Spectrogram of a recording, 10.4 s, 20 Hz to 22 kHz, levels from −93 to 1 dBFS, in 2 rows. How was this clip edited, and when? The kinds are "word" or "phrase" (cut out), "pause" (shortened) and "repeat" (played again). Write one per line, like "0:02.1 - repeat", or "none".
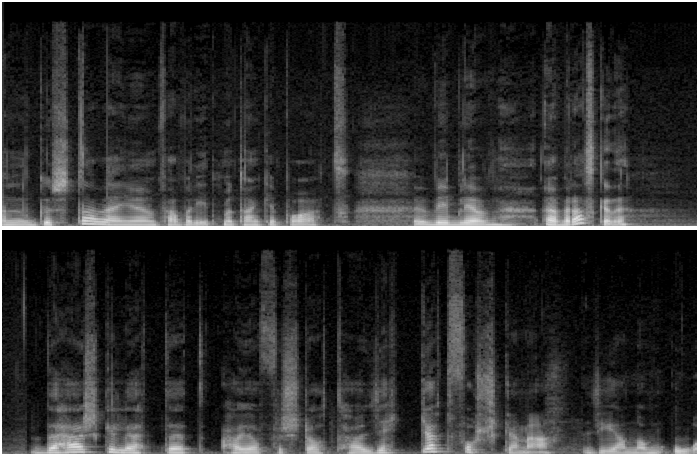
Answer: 0:03.1 - word
0:06.8 - pause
